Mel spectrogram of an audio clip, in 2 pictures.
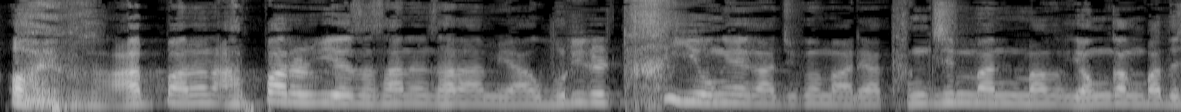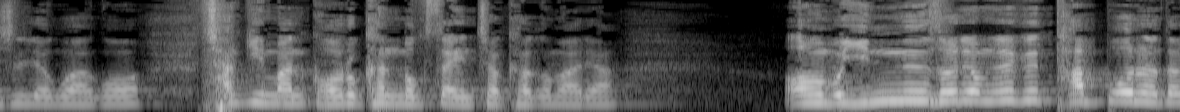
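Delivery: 높은 소리로 줄줄이 쏘아붙이기; 아빠를 비꼬며 쌓인 불만을 터뜨리는 시늉; 불만 쏟아내는 딸. Retold or imitated. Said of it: "컴플레인을 다 쏟는 거예요". (푸념 섞인 비난조)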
